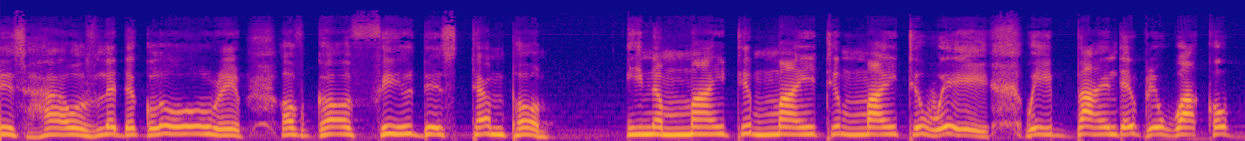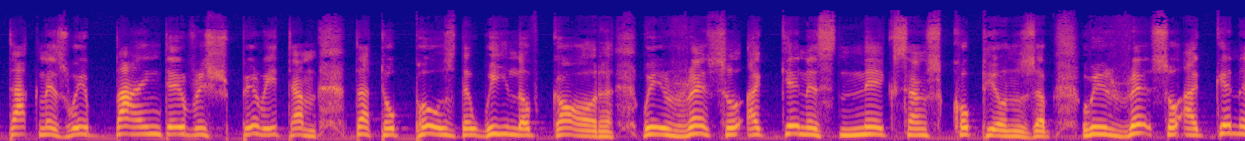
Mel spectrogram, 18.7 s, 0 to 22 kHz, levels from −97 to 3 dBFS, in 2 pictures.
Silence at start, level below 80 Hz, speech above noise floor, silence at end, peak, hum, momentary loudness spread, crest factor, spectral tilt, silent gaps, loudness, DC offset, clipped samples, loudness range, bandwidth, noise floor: 0 s; -54 dBFS; 35 dB; 0 s; -4 dBFS; none; 6 LU; 16 dB; -6.5 dB/octave; none; -21 LUFS; under 0.1%; under 0.1%; 2 LU; 14 kHz; -56 dBFS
